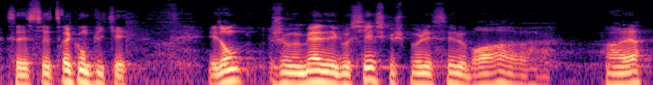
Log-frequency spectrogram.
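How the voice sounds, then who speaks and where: Homme qui raconte sur scène. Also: male voice, on the low side, brisk, darkish tone. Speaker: speaker. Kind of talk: performed storytelling talk. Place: stage before an audience.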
